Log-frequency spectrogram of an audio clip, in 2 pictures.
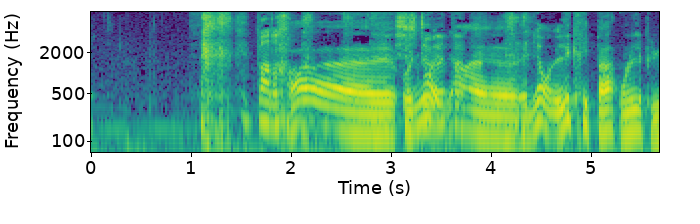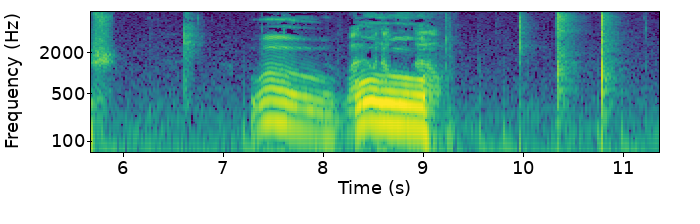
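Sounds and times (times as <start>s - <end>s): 
speech: 1.5s - 6.0s, 7.3s - 9.3s
claps made while holding a Nintendo 3DS stylus: 9.2s - 11.3s.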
